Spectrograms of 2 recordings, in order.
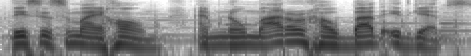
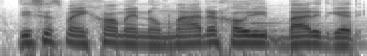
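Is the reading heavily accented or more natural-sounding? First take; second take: natural; accented. First: It is read with more natural, native-like endings. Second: It is read with a heavy untrained foreign accent. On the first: The speaker calls it right. "the way that I want to to pronounce this" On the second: The speaker calls it wrong. "if I was to pronounce this like badly, like without zero no training"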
